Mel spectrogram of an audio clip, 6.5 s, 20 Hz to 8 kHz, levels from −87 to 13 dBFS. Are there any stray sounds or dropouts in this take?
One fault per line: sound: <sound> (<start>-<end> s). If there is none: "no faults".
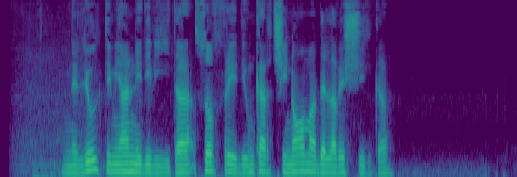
no faults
